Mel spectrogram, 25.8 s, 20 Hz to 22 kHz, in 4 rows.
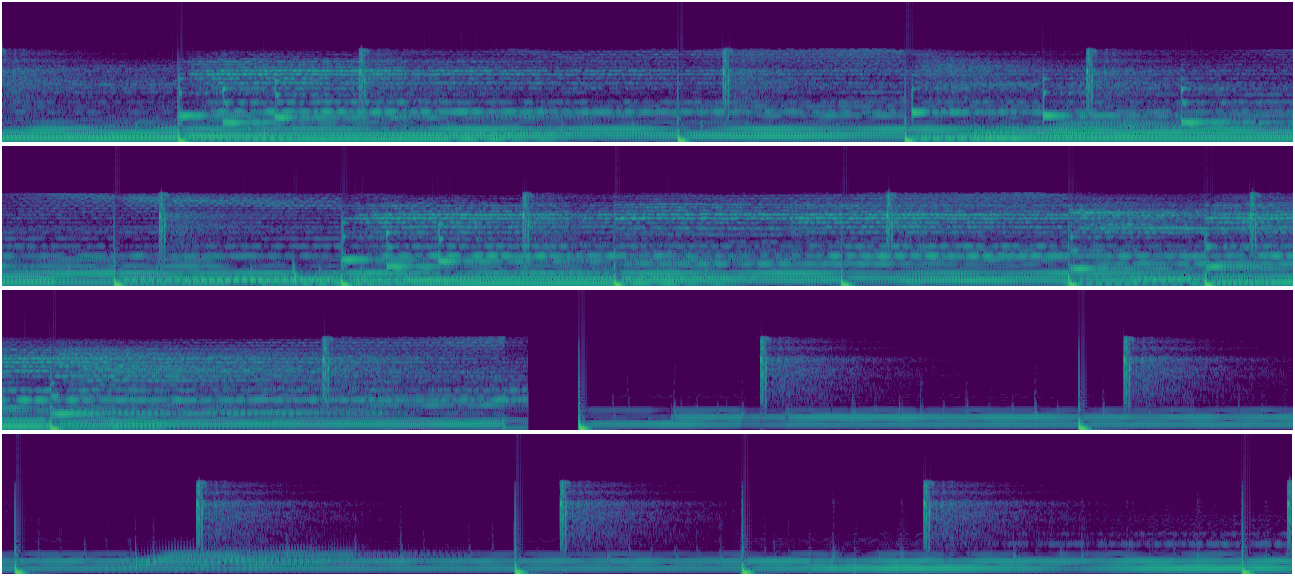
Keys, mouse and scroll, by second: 0.4 click, 5.7 click, 7.0 click, 9.4 click, 10.4 click, 12.4 click, 13.7 click, 15.0 click, 21.6 click.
